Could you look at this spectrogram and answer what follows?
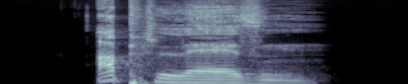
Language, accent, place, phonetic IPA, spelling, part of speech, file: German, Germany, Berlin, [ˈapˌlɛːzn̩], abläsen, verb, De-abläsen.ogg
- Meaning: first/third-person plural dependent subjunctive II of ablesen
